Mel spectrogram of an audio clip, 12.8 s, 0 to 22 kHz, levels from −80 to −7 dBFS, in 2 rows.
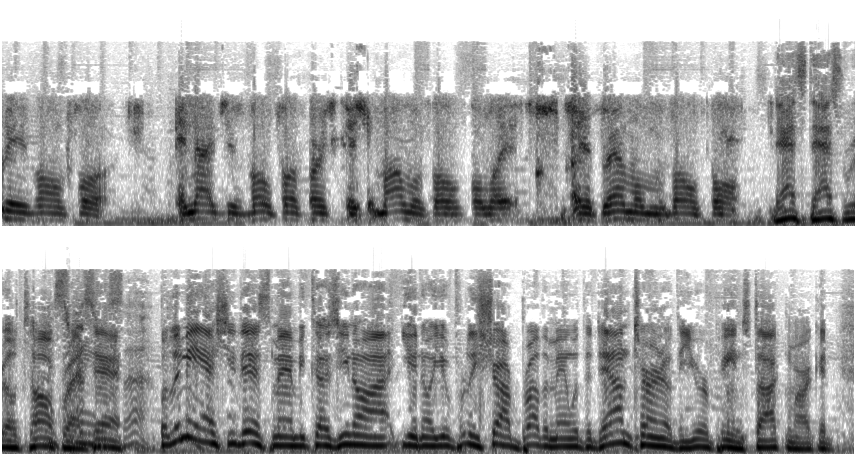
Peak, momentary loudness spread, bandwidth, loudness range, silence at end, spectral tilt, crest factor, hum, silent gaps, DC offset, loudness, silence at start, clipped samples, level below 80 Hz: -2 dBFS; 7 LU; 11 kHz; 4 LU; 0 s; -5 dB/octave; 10 dB; none; none; under 0.1%; -14 LUFS; 0 s; under 0.1%; -34 dBFS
